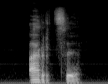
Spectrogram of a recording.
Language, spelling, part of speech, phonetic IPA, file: Polish, arcy-, prefix, [ˈart͡sɨ], Pl-arcy-.ogg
